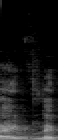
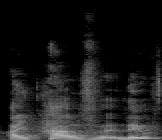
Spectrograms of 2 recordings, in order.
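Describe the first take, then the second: First: The words 'I have' are contracted to 'I've'. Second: The words 'I have' are said in full. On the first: The speaker calls it right. "usually I've" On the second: The speaker calls it wrong. "it's not I have lived"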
